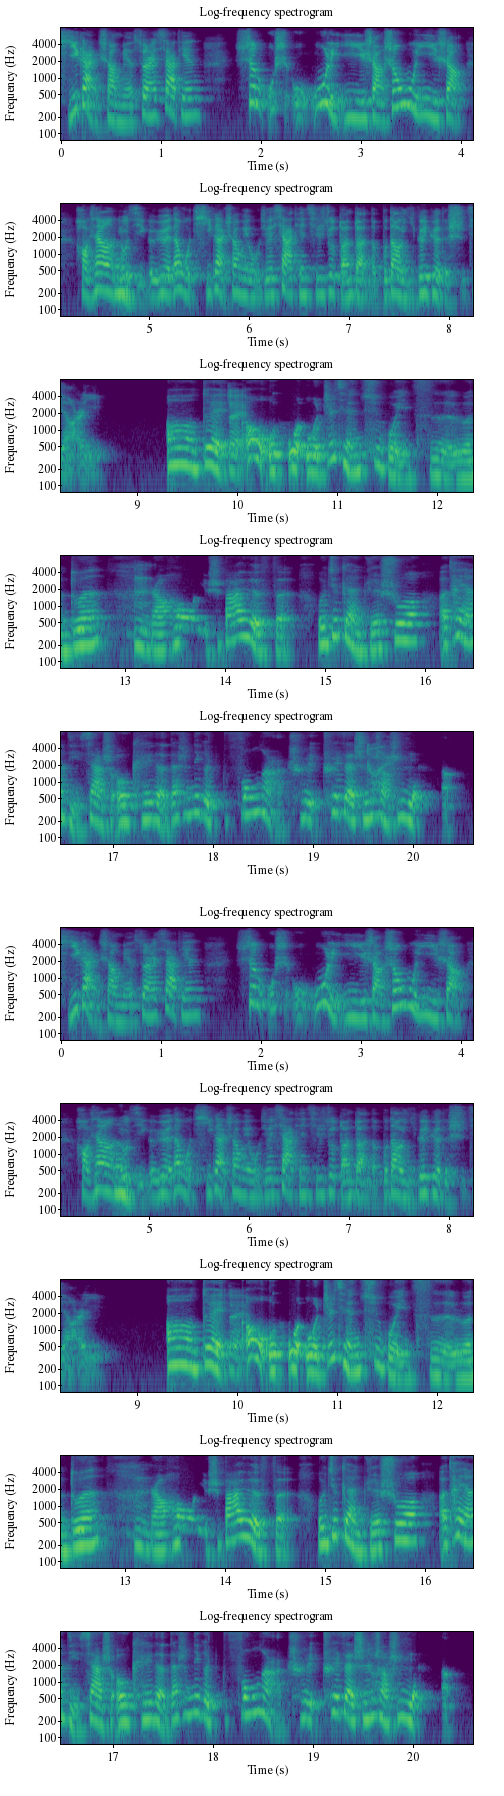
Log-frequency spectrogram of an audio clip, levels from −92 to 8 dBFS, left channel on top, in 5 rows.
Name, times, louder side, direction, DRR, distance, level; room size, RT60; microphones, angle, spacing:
voice 1, 0.0-8.6 9.9-10.1 13.1-13.3 19.5-19.8, left 3 dB, 60° left, 1.6 m, -26 dB
voice 2, 9.3-14.7 14.9-20.4, right 2 dB, 35° right, 1.1 m, -23 dB
6.4 x 4.1 x 6.4 m
head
